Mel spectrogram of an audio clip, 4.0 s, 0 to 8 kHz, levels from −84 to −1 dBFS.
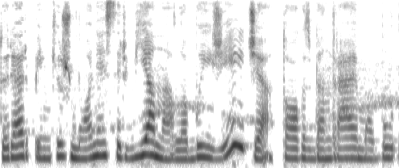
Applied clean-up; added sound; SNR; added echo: classical method spectral subtraction.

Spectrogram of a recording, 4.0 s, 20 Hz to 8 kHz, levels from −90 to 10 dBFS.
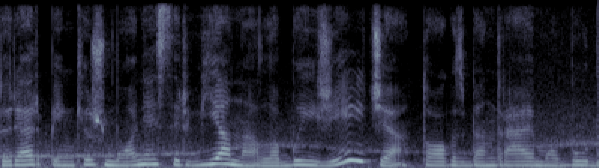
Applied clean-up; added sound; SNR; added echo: none; Wind; 16 dB; none.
